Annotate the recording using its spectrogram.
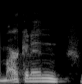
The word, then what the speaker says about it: Markkanen: I'm in love with some Lauri Markkanen, or however you say his name. – Markkanen.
